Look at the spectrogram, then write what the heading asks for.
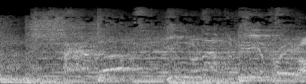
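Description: A loud hard rock song plays, with a chorus of voices shouting the vocal line over a dense, driving band, the shouts swelling and repeating throughout.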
